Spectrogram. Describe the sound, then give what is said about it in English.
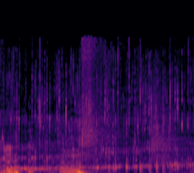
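Water sloshes and splashes, with gurgling swirls followed by a few light drips and small splashes, as a person shifts around while relaxing in a bathtub filled with cold water. “Yeah, I'm relaxing in my bath.”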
